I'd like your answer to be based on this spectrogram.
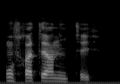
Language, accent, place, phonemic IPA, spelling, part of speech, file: French, France, Lyon, /kɔ̃.fʁa.tɛʁ.ni.te/, confraternité, noun, LL-Q150 (fra)-confraternité.wav
- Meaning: brotherhood, confraternity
